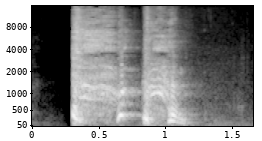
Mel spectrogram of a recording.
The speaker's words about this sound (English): Yeah, I just had a bit of a cough.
